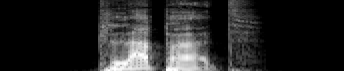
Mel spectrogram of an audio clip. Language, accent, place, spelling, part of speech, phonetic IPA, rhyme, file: German, Germany, Berlin, klappert, verb, [ˈklapɐt], -apɐt, De-klappert.ogg
- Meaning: inflection of klappern: 1. third-person singular present 2. second-person plural present 3. plural imperative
